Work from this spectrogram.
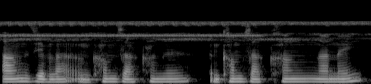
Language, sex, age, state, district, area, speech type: Bodo, male, 18-30, Assam, Chirang, urban, spontaneous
